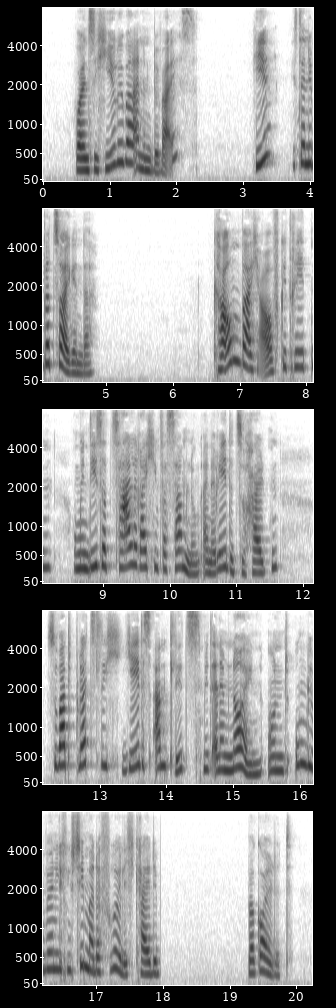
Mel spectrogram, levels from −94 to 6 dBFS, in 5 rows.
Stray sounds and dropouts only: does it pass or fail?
pass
